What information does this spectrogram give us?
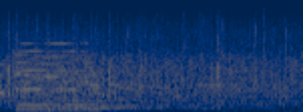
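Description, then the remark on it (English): A crowd claps steadily, a dense patter of many hands at an even loudness, with a brief tonal voice or music at the start fading under the applause. “Go ahead and clap, even if you don't understand it.”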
